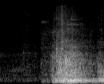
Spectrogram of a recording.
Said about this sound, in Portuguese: Olha, arrastar a cadeira aqui.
